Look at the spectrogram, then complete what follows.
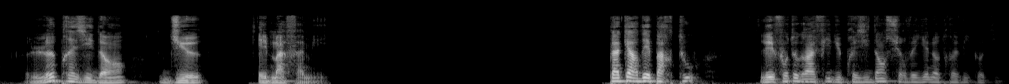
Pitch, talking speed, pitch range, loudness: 110 Hz, 95 wpm, 90-135 Hz, -22 LUFS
